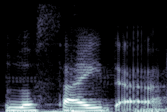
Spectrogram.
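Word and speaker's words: Loisaida: Proof of this is that some people still refer to Alphabet City as Losaida, a Latino pronunciation of Lower East Side.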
